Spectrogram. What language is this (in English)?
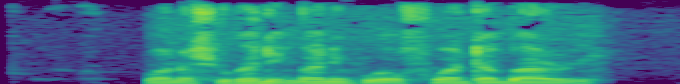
Swahili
